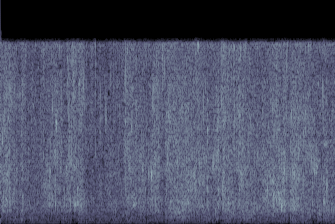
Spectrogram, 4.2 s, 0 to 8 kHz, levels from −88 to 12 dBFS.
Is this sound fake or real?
real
